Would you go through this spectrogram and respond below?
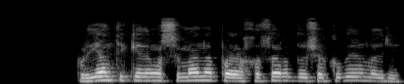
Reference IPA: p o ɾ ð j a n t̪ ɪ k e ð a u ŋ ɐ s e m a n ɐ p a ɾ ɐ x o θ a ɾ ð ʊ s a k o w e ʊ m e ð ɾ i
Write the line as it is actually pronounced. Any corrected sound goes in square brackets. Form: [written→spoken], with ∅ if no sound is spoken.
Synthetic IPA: p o ɾ ð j a n t̪ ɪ k e ð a u ŋ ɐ s e m a n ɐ p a ɾ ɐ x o θ a ɾ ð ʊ [s→ʃ] a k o [w→β] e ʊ m [e→a] ð ɾ i

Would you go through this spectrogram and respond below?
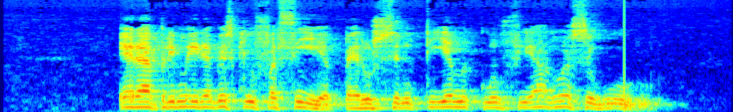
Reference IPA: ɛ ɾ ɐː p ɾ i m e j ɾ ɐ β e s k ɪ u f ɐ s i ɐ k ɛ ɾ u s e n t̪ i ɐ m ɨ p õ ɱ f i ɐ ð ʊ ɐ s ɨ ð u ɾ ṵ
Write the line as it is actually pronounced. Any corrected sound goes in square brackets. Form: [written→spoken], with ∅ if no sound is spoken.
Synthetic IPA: ɛ ɾ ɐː p ɾ i m e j ɾ ɐ β e s k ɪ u f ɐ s i ɐ [k→p] ɛ ɾ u s e n t̪ i ɐ m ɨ [p→k] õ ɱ f i [ɐ→a] ð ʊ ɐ s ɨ [ð→ɣ] u ɾ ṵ

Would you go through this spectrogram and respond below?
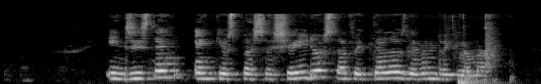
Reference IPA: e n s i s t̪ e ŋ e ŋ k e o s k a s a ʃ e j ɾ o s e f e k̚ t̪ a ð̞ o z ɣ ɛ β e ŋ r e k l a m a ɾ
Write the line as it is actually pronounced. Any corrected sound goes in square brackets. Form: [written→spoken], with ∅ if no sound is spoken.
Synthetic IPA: [e→i] n s i s t̪ e ŋ e ŋ k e o s [k→p] a s a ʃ e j ɾ o s [e→a] f e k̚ t̪ a ð̞ o z [ɣ→ð] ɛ β e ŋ r e k l a m a ɾ

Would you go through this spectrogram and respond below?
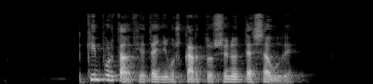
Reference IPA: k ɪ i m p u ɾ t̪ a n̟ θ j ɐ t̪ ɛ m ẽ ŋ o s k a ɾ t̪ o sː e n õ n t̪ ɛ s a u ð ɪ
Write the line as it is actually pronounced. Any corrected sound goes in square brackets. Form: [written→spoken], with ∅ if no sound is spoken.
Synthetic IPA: k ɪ i m p [u→o] ɾ t̪ a n̟ θ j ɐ t̪ ɛ [m→ɲ] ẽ ŋ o s k a ɾ t̪ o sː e n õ n t̪ ɛ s a u ð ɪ

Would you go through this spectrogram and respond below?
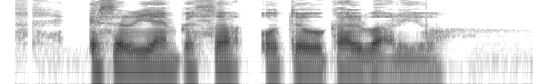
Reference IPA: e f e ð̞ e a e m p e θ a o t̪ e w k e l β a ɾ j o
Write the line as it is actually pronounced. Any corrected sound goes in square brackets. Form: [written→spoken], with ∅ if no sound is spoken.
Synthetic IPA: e [f→s] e ð̞ [e→i] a e m p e θ a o t̪ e w k [e→a] l β a ɾ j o

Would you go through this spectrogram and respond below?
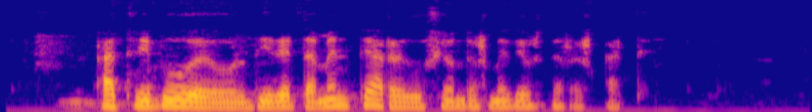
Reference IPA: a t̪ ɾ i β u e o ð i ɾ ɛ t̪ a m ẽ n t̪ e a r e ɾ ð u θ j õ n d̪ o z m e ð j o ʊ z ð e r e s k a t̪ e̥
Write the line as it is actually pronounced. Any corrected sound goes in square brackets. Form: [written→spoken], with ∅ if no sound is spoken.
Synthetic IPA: a t̪ ɾ i β u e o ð i ɾ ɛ t̪ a m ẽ n t̪ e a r e [ɾ→∅] ð u θ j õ n d̪ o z m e ð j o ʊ z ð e r e s k a t̪ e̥

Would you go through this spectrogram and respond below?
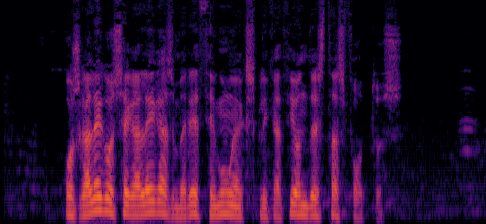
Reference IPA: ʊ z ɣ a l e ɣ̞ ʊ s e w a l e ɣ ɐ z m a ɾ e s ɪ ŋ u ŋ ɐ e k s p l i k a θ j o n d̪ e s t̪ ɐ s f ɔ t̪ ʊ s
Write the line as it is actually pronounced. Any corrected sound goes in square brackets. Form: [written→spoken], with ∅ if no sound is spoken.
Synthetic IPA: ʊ z ɣ a l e ɣ̞ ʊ s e [w→ɣ] a l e ɣ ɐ z m [a→e] ɾ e [s→θ] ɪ ŋ u ŋ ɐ e k s p l i k a θ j o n d̪ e s t̪ ɐ s f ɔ t̪ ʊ s

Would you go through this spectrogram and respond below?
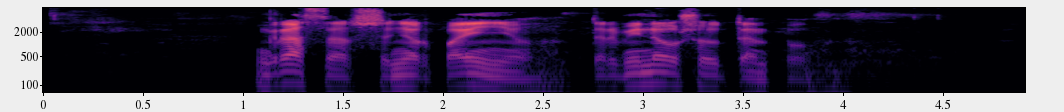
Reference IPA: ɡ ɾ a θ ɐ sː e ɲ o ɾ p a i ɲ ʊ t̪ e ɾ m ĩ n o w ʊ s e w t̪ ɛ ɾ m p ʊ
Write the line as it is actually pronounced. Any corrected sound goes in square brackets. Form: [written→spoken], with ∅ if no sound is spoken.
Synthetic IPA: ɡ ɾ a θ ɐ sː e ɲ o ɾ p a i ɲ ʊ t̪ e ɾ m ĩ n o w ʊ s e w t̪ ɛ [ɾ→∅] m p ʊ

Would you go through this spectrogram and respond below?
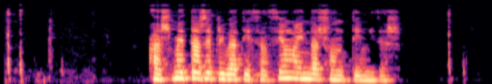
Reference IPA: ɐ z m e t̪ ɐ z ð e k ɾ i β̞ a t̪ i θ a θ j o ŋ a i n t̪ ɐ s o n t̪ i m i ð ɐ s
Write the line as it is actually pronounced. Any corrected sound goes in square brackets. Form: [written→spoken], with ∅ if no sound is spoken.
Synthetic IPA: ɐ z m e t̪ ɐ z ð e [k→p] ɾ i β̞ a t̪ i θ a θ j o ŋ a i n [t̪→d̪] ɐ s o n t̪ i m i ð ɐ s

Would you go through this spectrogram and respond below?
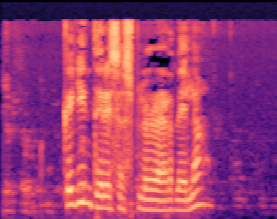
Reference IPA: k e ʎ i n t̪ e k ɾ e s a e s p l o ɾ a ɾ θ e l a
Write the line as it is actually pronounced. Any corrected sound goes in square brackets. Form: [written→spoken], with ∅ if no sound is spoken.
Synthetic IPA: k e ʎ i n t̪ e [k→∅] ɾ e s a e s p l o ɾ a ɾ [θ→ð] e l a

